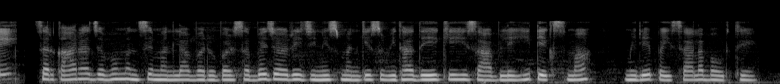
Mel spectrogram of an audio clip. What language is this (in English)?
Chhattisgarhi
